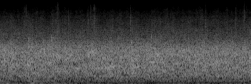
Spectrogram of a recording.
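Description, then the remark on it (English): The seated players of the Ulster Orchestra applaud soloist Stephen Osborne after his performance, clapping mixed with bows tapped on their music into a steady, dense patter of crisp hits that holds at an even level throughout, with no voices. “And back on stage now, alone this time, comes Stephen Osborne, turning to applaud the players of the Ulster Orchestra, who remain seated, clapping him, tapping their bows on the music to show their appreciation for his performance.”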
